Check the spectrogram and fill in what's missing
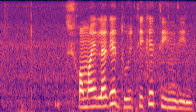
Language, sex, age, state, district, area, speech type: Bengali, female, 45-60, West Bengal, South 24 Parganas, rural, spontaneous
